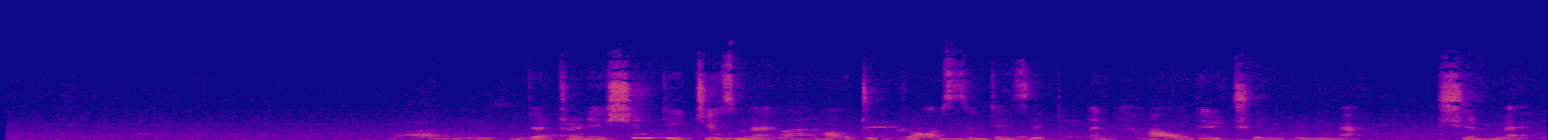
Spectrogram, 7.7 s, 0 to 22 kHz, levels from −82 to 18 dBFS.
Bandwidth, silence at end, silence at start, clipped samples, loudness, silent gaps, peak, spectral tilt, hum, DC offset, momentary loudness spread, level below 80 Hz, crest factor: 15.5 kHz; 0 s; 0.05 s; under 0.1%; -36 LUFS; none; -16 dBFS; -2 dB/octave; none; under 0.1%; 24 LU; -66 dBFS; 22 dB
